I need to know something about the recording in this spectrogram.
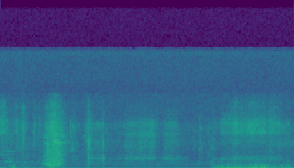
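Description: Faint steady hum, then from about three seconds in a louder low rumble of hoofbeats as a racehorse gallops past on the dirt track.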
